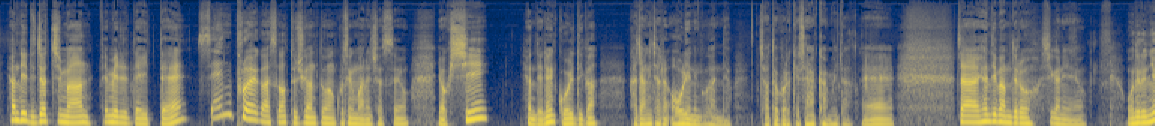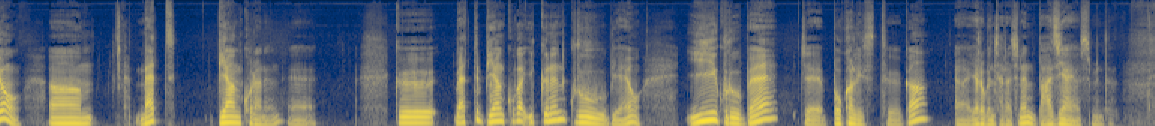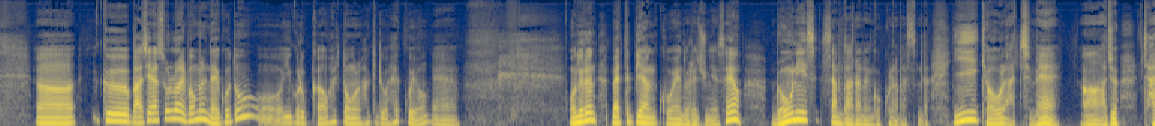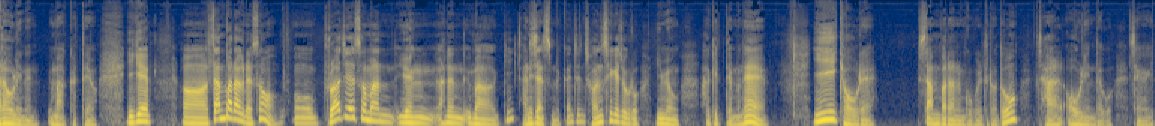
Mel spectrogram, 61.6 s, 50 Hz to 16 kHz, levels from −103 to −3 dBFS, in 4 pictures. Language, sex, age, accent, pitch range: Korean, male, 40-59, native, 95-140 Hz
